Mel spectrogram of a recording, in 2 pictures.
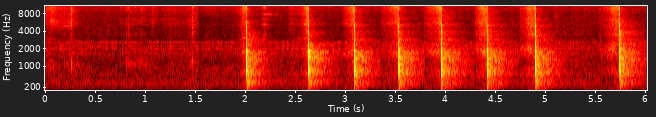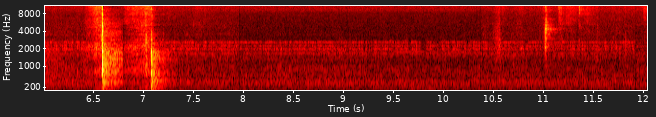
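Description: Deba kitchen knife chopping a red bell pepper into strips on an end-grain wooden cutting board: about ten sharp knocks of the blade meeting the board, roughly two a second, starting about two seconds in and stopping about seven seconds in.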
